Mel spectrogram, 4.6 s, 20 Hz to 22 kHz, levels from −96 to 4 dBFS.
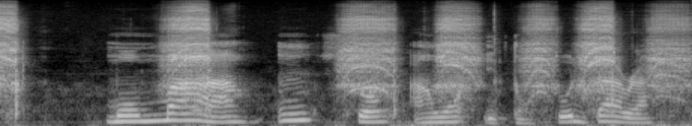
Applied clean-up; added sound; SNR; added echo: none; Camera; -4 dB; none.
